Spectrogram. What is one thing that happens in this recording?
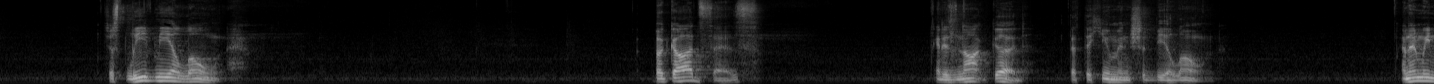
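A young man speaks calmly through a microphone, pausing between phrases.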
